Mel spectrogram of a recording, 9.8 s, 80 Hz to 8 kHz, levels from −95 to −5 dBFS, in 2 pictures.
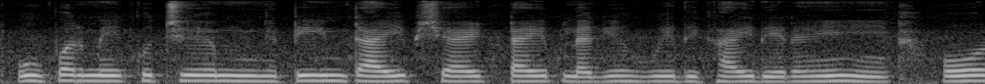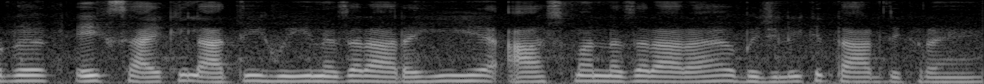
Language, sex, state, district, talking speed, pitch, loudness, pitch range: Hindi, female, Bihar, Samastipur, 180 wpm, 180 Hz, -36 LUFS, 170-190 Hz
